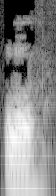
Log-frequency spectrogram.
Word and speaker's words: Om: If you spell it, even if you spell it in English, A-U-M, Om, 3 things. So Om is made up of three letters: Akar, Ukar, Mukar.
